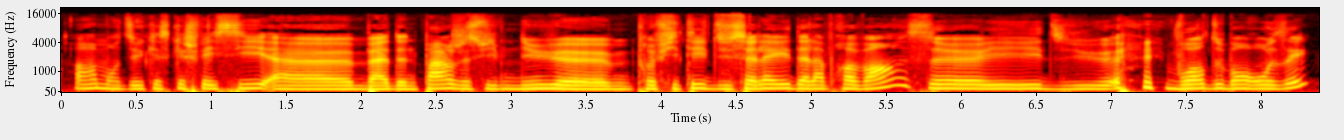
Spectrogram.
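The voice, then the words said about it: Southern French accent. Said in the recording (French): “comme toutes les personnes du sud, euh, vous allez entendre mon interlocutrice, elle a un accent.”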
